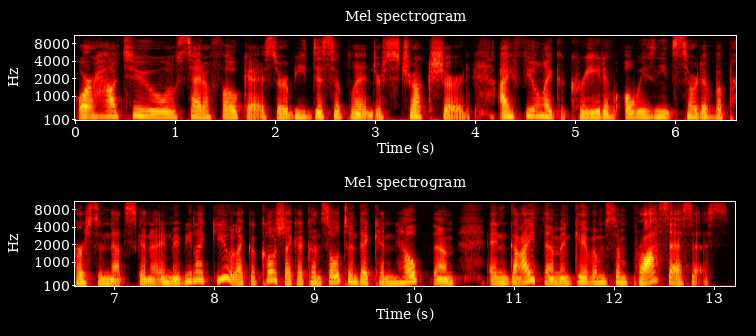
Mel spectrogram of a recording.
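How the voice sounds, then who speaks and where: A woman's voice: medium pitch, expressive, normal speed, few pauses, dry recording, clean studio sound. A woman hosting a podcast, interviewing a guest and backing him up with frequent affirmations. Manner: warm affirming listener, frequent mm-hmms. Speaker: podcast host.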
